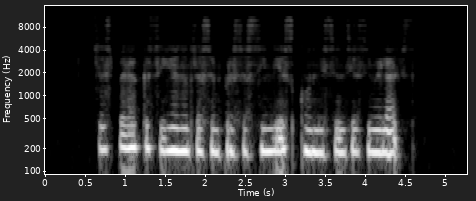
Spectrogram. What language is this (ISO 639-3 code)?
spa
